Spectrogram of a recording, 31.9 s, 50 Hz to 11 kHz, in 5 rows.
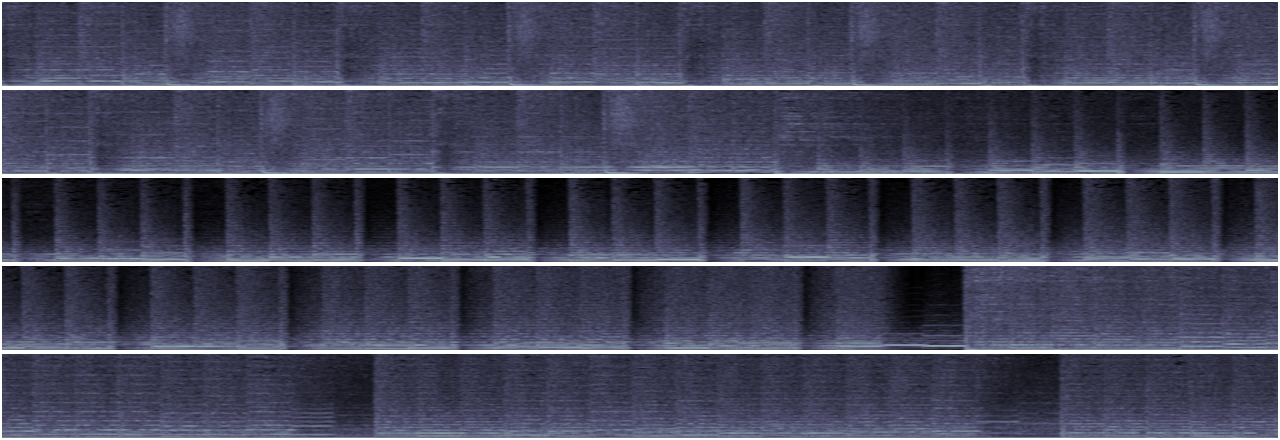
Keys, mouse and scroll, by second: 4.1-8.2 drag, 8.2 scroll up 1, 9.2 click, 9.9 click, 15.4 click, 15.7 typing, 16.7-20.0 drag, 22.2 click, 24.2 click, 25.7 scroll up 1, 26.4 scroll down 1, 26.8-27.2 scroll, 28.0 s, 29.5-31.9 drag.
